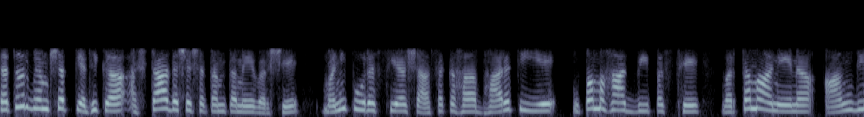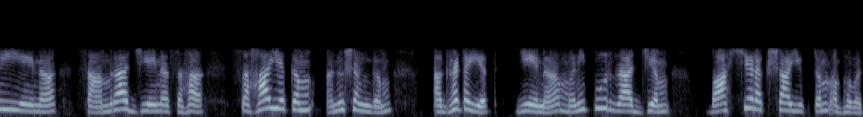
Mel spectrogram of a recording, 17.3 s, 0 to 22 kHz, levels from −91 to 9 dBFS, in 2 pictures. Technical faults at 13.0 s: G.729 codec

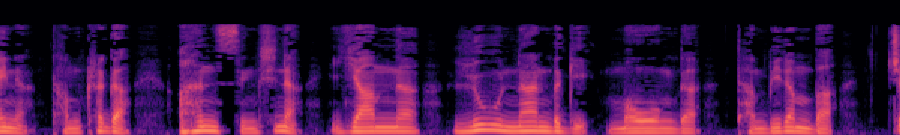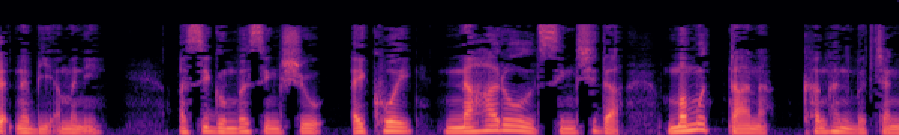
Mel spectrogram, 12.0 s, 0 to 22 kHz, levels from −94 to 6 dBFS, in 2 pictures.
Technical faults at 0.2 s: MP3 compression

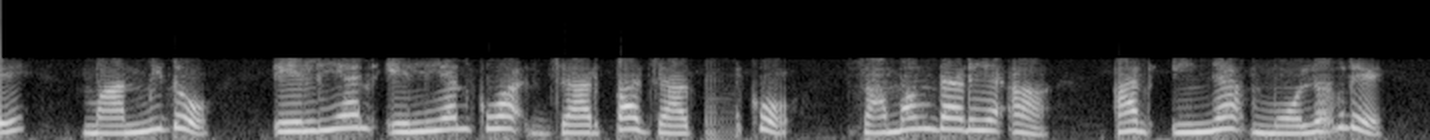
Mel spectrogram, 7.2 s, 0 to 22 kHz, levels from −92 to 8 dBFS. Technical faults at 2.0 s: GSM full-rate codec

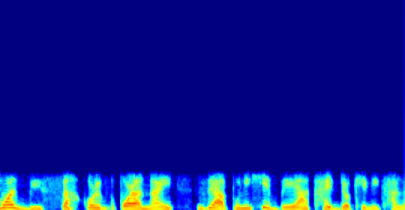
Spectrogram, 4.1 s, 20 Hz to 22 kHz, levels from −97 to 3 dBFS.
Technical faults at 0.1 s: G.729 codec

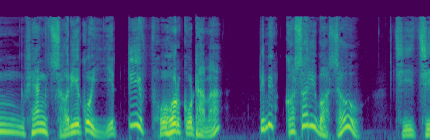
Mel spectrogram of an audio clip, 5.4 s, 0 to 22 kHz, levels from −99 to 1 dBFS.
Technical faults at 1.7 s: none

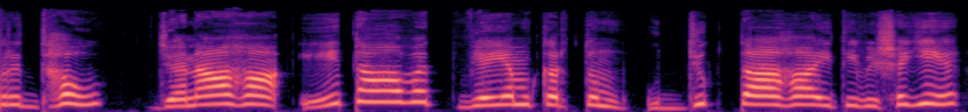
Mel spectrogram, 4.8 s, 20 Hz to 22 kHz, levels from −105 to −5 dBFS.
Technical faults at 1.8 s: generation loss

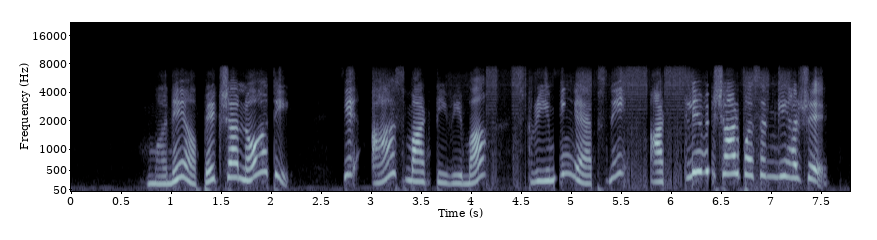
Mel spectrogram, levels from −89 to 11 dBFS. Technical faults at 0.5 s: none

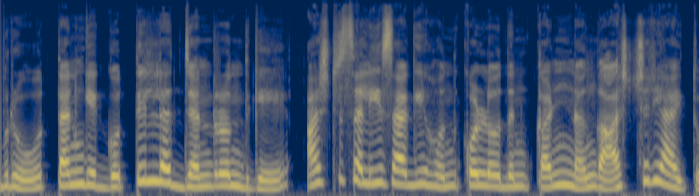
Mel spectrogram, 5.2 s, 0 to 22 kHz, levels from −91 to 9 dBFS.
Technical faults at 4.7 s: none

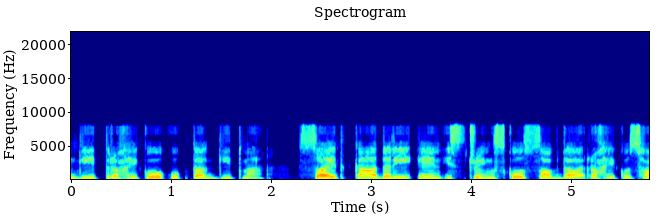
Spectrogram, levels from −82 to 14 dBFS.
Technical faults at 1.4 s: Opus compression

